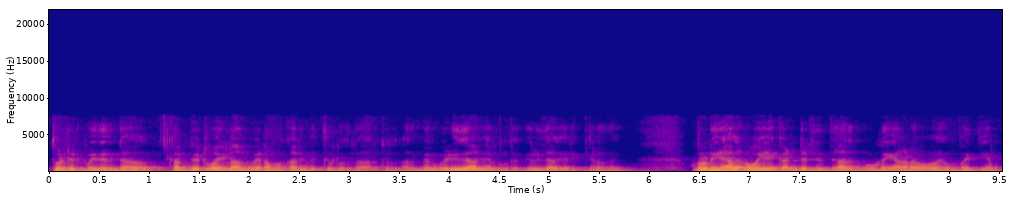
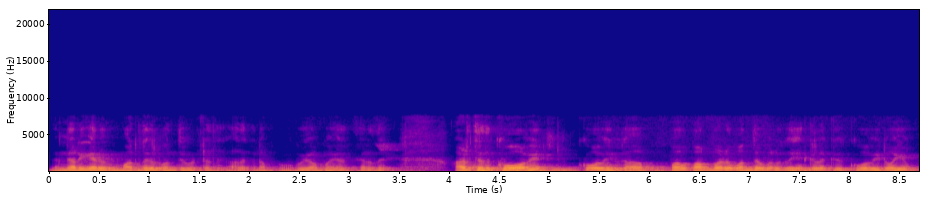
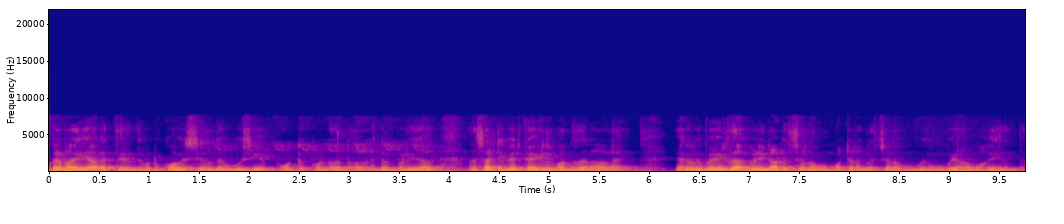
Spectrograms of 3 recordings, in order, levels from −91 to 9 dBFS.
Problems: none marked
